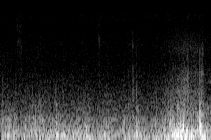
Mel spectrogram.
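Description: Quiet, steady low background rumble with a few faint soft ticks of fabric appliqué pieces being handled on an ironing board.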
